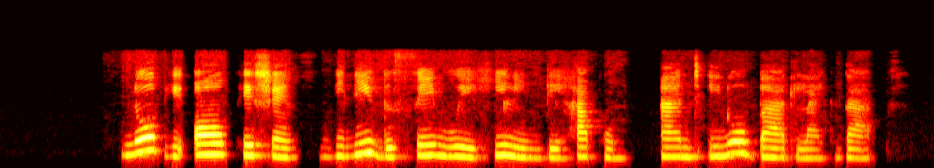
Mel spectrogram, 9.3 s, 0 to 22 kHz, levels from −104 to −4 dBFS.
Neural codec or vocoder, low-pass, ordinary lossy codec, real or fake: none; 7.2 kHz; none; real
